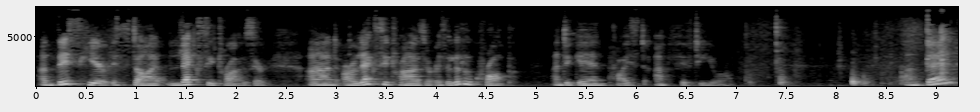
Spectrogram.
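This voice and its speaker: Lady showing off stock in a shop, lowish sore throaty voice, some background noise. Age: middle-aged. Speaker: boutique presenter. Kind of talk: casual sales presentation to camera. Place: small clothing boutique, indoors. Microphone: phone camera a few metres away. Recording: steady background shop noise, phone video.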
